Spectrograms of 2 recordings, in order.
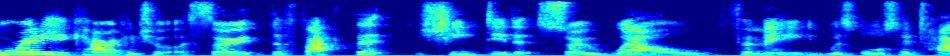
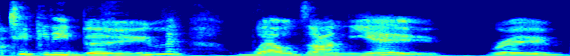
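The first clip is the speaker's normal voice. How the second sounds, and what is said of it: Put-on Australian accent. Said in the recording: “That was my impersonation of Taste's Australian accent.”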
